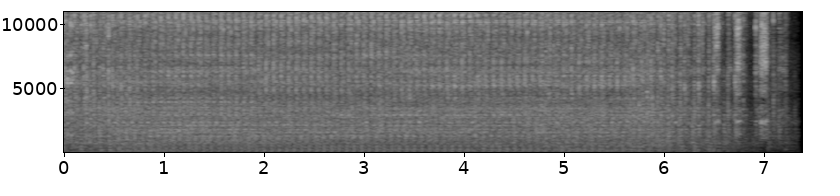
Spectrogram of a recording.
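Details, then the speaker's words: Old motorized dumper, single cylinder, after fitting the bottom half of a parts carburetor with a better needle. It thumps steadily at about three beats a second, then falters and dies after six seconds; starts then stalls before it later runs longer. "why do you keep dying give her again"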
